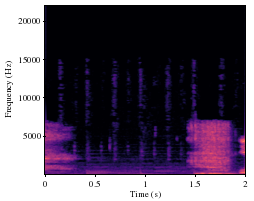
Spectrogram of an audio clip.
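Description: Soft background music with faint steady tones during a pause in speech. Near the end comes a short rushing noise.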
